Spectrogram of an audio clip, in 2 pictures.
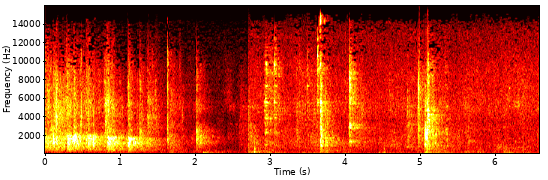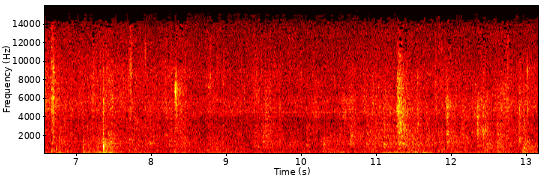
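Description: An elderly woman speaks to the room.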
